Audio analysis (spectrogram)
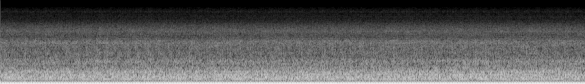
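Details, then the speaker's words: Massey Ferguson 135 tractor, first start after oil and filter change and valve adjustment, high-low in neutral; loud low even idle, steady beat, no ticks, knocks or misfires; starts straight up, running smooth. "Start straight up. Very good."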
